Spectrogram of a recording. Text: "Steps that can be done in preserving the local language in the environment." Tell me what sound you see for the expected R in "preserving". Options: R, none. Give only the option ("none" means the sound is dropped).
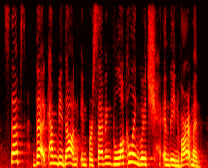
none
